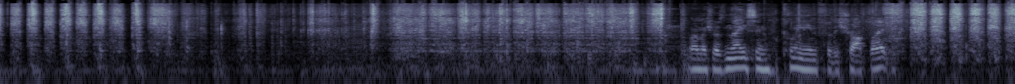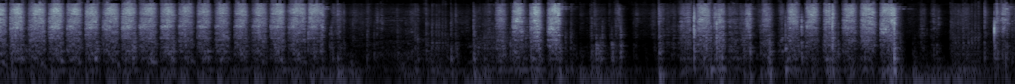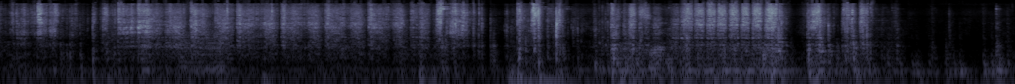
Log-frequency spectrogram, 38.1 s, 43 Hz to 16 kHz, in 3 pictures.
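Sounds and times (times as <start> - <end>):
sandpaper scrubbing on pipe: 0.0 - 3.2, 3.9 - 8.4, 10.2 - 16.9, 18.8 - 19.8, 21.2 - 24.0, 26.8 - 31.3, 33.0 - 36.3.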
